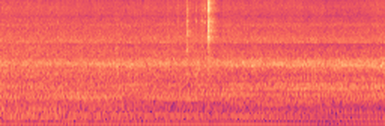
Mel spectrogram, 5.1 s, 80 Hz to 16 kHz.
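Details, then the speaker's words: Shablin 53 two-ton milling machine powered by a DIY three-phase rotary converter; the idler motor is louder than the mill itself, giving a steady electrical hum and even drone with no knocks or rubbing; normal running. "my three-phase idler is louder than the actual milk and that's it"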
